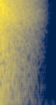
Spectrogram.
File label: Hi Hats Open; LIMAT Div Dept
